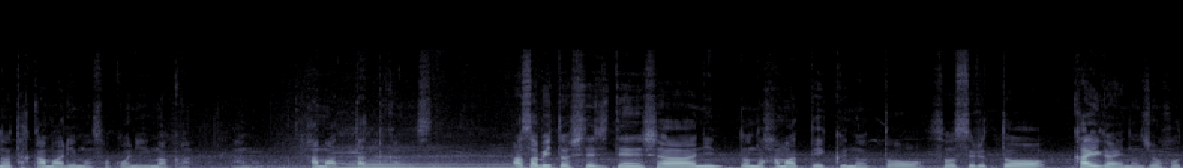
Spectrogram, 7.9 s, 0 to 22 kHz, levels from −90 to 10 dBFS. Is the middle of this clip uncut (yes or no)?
no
